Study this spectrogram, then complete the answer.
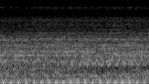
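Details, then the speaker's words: Honda Spacy scooter that ran very rough, now started with the fan removed: steady, even, smooth idle with no rattle, showing the rough noise came from the fan. "nah ini motor sudah hidup Ya coba kan sudah halus sudah enak didengarlahak aklakak kayak tadi Ya memang permasalahannya ada di sini"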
